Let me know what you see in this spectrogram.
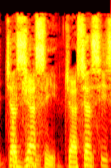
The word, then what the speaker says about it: Jussie: Is it Justin or Jussie? – Jussie Smollett.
